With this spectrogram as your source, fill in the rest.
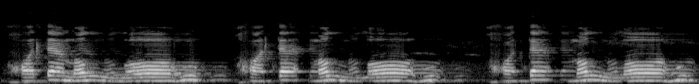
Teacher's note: خا کو پر پڑھنا ہے، تا کو باریک پڑھنا ہے، آگے لفظ اللہ کو پر پڑھنا ہے۔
